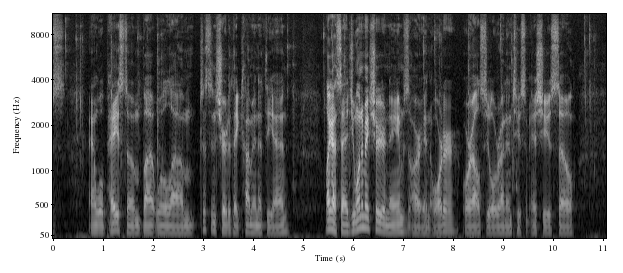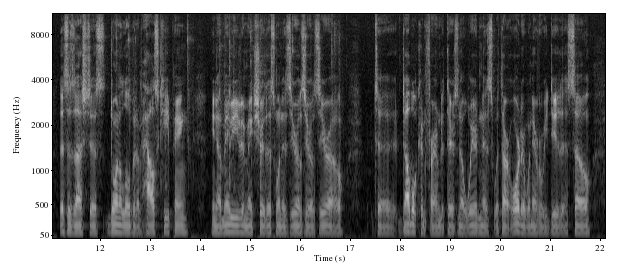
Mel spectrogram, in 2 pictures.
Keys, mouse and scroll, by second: 0.0 double click, 0.4 v, 1.6 KP_4, 2.0 KP_Enter, 3.1 click, 3.4 double click, 3.9 click, 5.4 KP_4, 5.8 KP_Enter, 7.0 click, 7.1 double click, 7.6 ctrl+v, 8.9 KP_5, 9.1 KP_Enter, 10.7 alt+a, 11.9 click, 12.1 double click, 12.4 ctrl+v, 13.7 KP_0, 13.7 KP_2, 15.0 KP_0, 15.2 KP_Enter, 16.1 ctrl+s, 16.4 scroll up 2, 16.6 a, 16.9-19.7 middle drag, 19.3 click, 19.7 g, 20.1 right click.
